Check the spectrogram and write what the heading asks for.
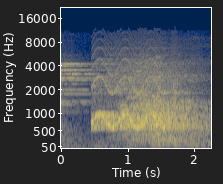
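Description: Game-show hotspot sound effect: an electronic siren-like tone warbling up and down about three times a second, starting about half a second in and fading out toward the end. It signals that the contestant has struck a hotspot and loses the prize she was holding.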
